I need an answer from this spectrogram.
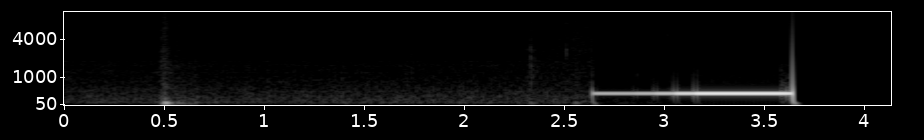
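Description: Ringback tone of an outgoing telephone call. A faint click comes first, then a single steady mid-pitched beep of about one second.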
